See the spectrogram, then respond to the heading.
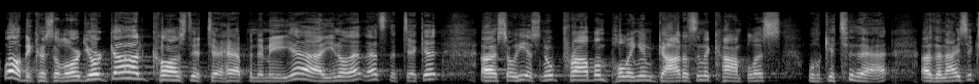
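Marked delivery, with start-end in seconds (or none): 0.0-4.4 louder comic fibber routine; hammed-up liar pleased with his alibi; John Lovett. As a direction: oversell the made-up excuse. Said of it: "pulling his, his, you know, John Lovett's routine".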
